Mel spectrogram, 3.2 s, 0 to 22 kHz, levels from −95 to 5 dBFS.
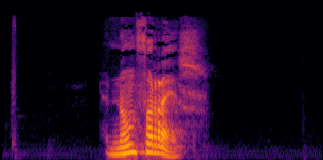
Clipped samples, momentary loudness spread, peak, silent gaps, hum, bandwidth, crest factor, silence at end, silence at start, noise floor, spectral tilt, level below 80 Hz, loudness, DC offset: under 0.1%; 18 LU; 0 dBFS; none; 50 Hz at -45 dBFS; 14 kHz; 22 dB; 1.25 s; 1.05 s; -77 dBFS; -6 dB/octave; -58 dBFS; -18 LUFS; under 0.1%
